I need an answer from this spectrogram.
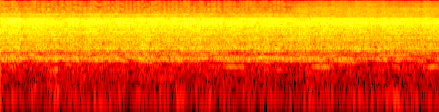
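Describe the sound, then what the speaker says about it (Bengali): Potatoes frying in hot oil for a curry, a steady dense sizzle that holds evenly at close range throughout, with no voices over it. "এখন এই যে আলুগুলো তেলে বাজছে না"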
